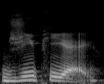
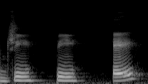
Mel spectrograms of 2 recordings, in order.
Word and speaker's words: GPA: we have GPA GPA so there are three vowels in this word which of course stands for grade point average and listen to the vowels here GPA so all of them are moving they're not pure vowels they're not GPA which I hear a lot so make sure you diphthong guys those vowels pretend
